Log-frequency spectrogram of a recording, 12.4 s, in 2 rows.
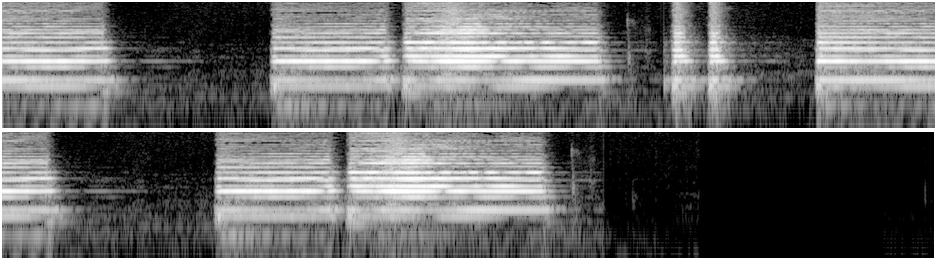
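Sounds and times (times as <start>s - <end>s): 
car horn signals in 3D sound: 0.0s - 10.2s.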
